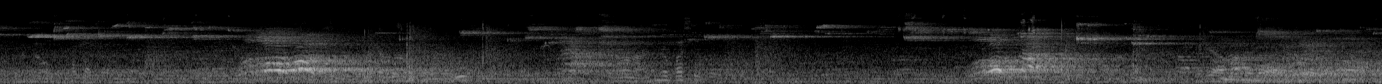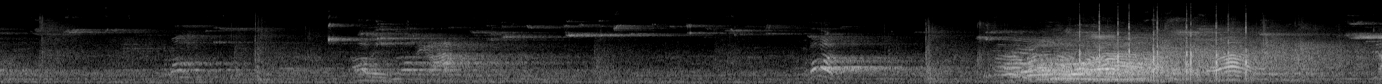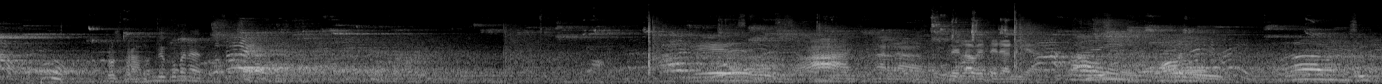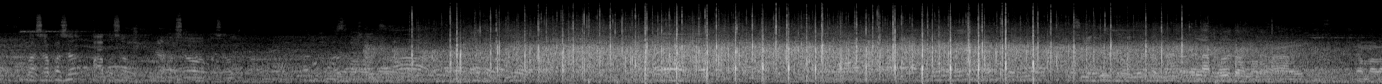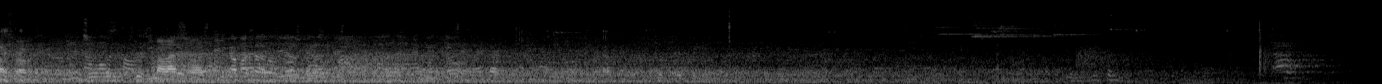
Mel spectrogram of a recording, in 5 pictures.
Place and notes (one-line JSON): {"title": "Camí de Borriol a la Costa, s/n, Castellón, Espanya - Partida de pilota del Torneig de Magdalena 2018 al trinquet de Castelló", "date": "2019-03-26 18:28:00", "description": "Enregistrament binaural de la partida d'escala i corda del Trofeu Magdalena de pilota, celebrat al Trinquet Municipal de Castelló de la Plana. La parella formada per Soro III i Héctor van derrotar a Genovés II i Javi.", "latitude": "40.01", "longitude": "-0.04", "altitude": "29", "timezone": "Europe/Madrid"}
